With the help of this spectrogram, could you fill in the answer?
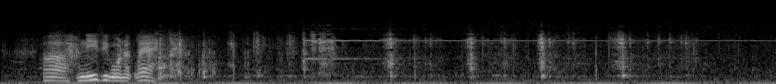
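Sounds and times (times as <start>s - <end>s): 
speech: 0.4s - 1.7s
low hum: 1.6s - 7.7s
telephone bell ringing: 3.0s - 7.7s.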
